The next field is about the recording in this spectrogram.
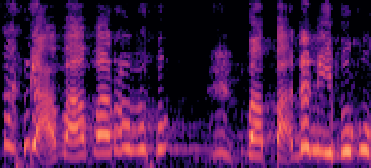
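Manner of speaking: put-on crying child's voice, pitched very high. Acting out a student answering why their grades are bad: imitating a crying student. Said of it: "Kenapa nangis?".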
